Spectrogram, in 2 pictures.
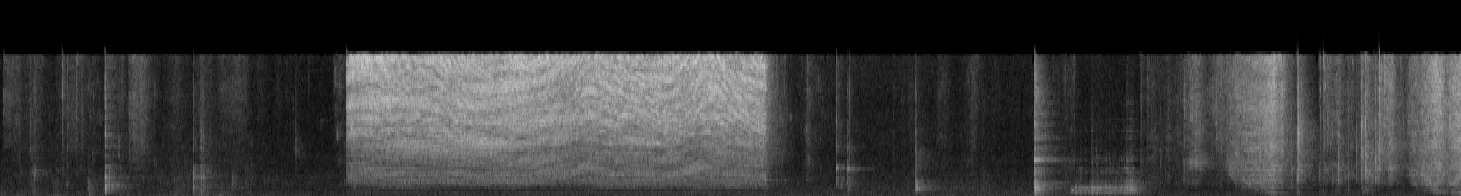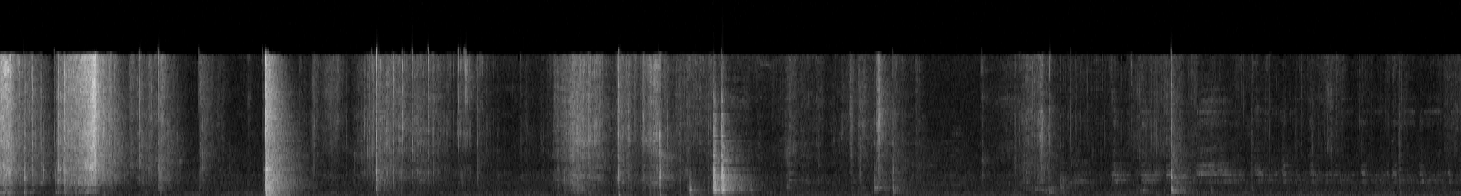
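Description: Cooking spray hissing steadily into a glass baking dish for about three seconds. Then the paper wrapper of a tube of refrigerated biscuit dough tears and rustles as it is peeled, and about two-thirds of the way through there is one sharp loud pop as the pressurised tube bursts open, followed by lighter handling clicks.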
